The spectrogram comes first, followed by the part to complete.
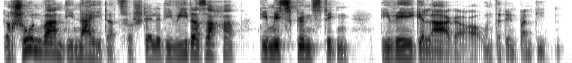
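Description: A man's voice: medium pitch, expressive, a little fast. A man narrating a 1960s German radio comedy in a mock-solemn, grandiose, rhetorical style.

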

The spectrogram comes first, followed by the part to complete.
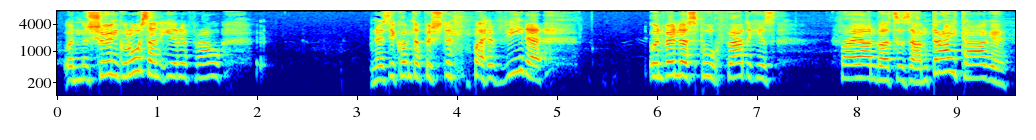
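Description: A cheerful, hospitable wife in a 1970s radio play. Her voice is high and bright, hearty and chatty. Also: measured pace, pauses often. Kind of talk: 1970s East German radio drama acting.

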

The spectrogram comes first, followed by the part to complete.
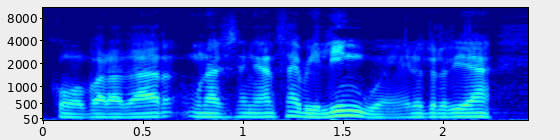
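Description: A man with a Madrid accent and a smooth, fairly low voice, recorded dry. He speaks off the cuff as a teacher at a public debate, hesitating as he looks for words and tacking little questions onto his phrases. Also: steady tone, very fast, no room sound. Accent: Madrid Spanish. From Madrid, Spain. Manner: hesitant, searching for words, frequent tag questions. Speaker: schoolteacher speaking from the audience. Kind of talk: impromptu speech at a public debate.

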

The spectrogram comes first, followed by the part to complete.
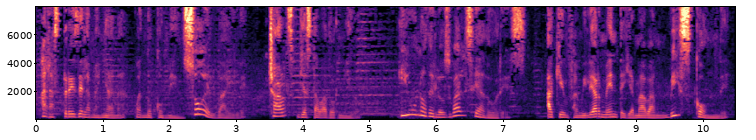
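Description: Female narrator for a radio novel, slightly low voice, theatrical and expressive, light music bed. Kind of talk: scripted dramatic storytelling for radio audiobook. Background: faint music.

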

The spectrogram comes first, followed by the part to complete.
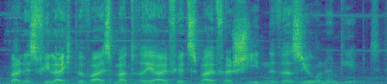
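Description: An actor playing a hardboiled, cynical Soviet secret-police detective, talking in a dry, sardonic, probing way. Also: male voice, sits low, moderate pace, music in the background, natural voice. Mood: bargaining. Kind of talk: radio drama acting.

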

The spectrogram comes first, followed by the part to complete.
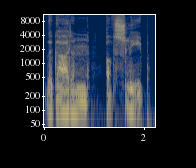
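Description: A man's voice: very deep voice, steady tone, slow pace, fairly bright tone, slightly rough, no echo, studio quality, voice pushed down, heavily acted. A man voicing a sad, lonely old male ghost from a storybook, speaking politely and mournfully. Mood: wistful, hushed.

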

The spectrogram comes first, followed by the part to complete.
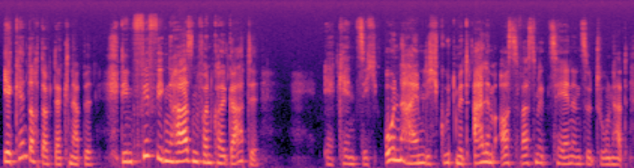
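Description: A woman narrating a scripted story for children, addressing them directly as a measured storyteller. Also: on the low side, animated, mellow, husky.

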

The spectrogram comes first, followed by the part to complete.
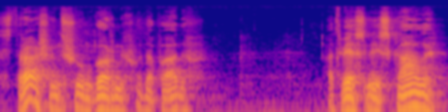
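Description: An actor playing a shrewd, fervent elderly military commander in a radio drama, with emphatic, theatrical delivery that shifts abruptly. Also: male voice, lowish voice, unhurried. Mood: grave, wary. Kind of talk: Soviet radio drama acting.

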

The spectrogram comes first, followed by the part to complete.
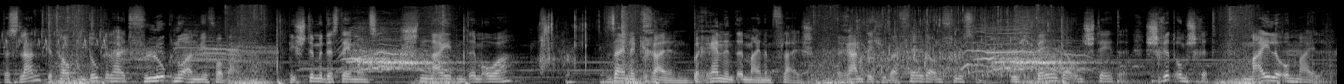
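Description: A man in a German radio play acting a self-assured adventurer who tells tall tales in florid, measured storytelling. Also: mid-range voice, over loud music, natural voice. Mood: dramatic boasting.

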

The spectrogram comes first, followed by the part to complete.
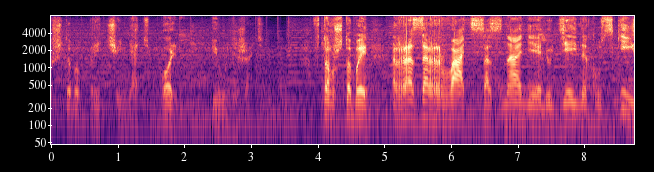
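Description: An actor playing a cruel, domineering party interrogator who lectures theatrically, swinging from hushed to emphatic, in an audio drama. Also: male voice, mid-range voice. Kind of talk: dramatic audio play dialogue.

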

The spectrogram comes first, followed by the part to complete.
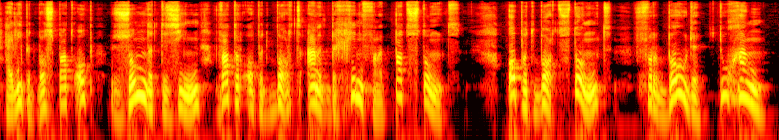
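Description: Animated Dutch man narrating a fairy tale. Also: mid-range voice, slightly rough. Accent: Netherlands Dutch. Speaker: audiobook narrator.

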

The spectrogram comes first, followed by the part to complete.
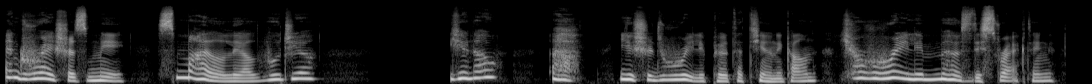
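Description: Fussy male hobbit, woman putting him on, chiding, exasperated, high, loud, lively, audiobook. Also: slow, dry recording, studio quality, exaggerated voice. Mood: fussy scolding. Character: fussy, scolding middle-aged male hobbit. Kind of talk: audiobook fan reading.

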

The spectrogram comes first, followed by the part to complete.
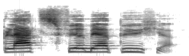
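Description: A woman reading narration in a radio play, slow and expressive. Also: medium pitch, clean tone. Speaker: second narrator.

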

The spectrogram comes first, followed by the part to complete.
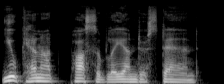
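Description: A woman's voice: a bass voice, normal speed, a little mellow, no echo, clean studio sound, voice pushed down. A woman reading an audiobook, voicing a frail, bitter young male mage who speaks in a cool, peevish, hissing tone. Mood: cold, cutting. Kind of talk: audiobook character voice.

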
